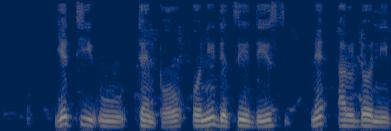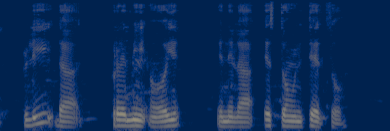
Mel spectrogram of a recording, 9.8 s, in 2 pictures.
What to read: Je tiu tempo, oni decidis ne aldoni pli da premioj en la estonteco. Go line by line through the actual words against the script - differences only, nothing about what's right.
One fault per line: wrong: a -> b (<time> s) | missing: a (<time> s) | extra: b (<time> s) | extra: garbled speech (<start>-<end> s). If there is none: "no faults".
no faults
